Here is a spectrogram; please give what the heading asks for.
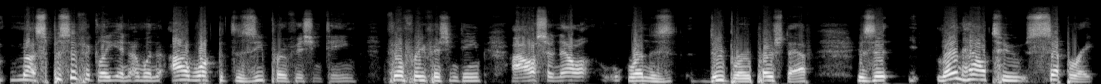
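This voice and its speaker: A man's voice: high voice, dry recording, poor audio. An older man hosting a podcast in a casual, folksy way, talking straight to his listeners. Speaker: podcast host.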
